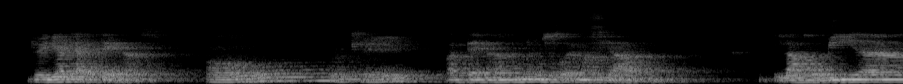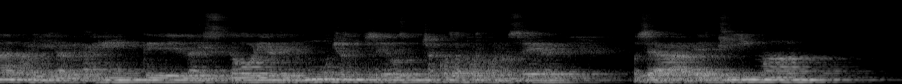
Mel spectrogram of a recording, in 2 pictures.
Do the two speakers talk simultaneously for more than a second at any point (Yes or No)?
No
